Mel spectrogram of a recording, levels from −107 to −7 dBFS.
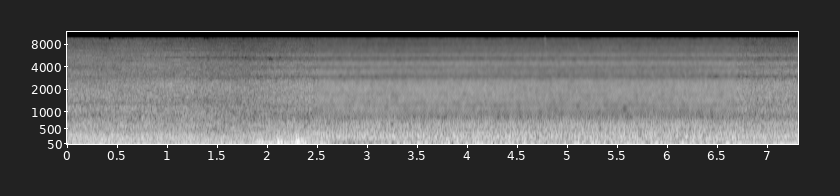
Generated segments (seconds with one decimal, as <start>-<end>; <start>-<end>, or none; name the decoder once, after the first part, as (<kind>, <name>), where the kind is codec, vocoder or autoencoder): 2.5-6.7 (vocoder, Vocos)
